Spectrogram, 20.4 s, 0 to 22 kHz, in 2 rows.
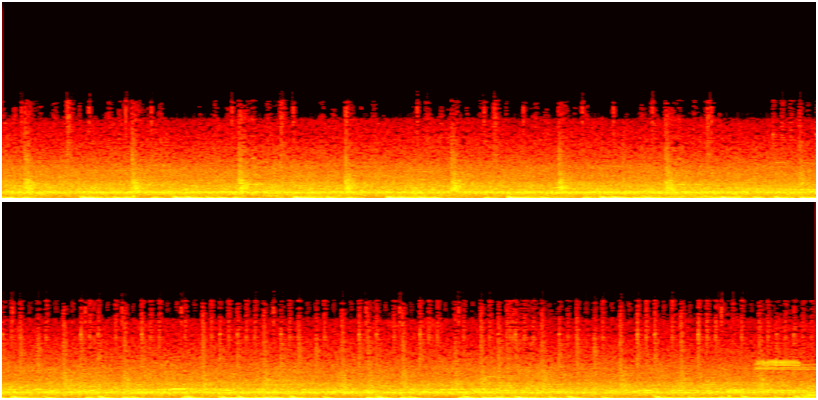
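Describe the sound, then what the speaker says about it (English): Simulated stadium crowd noise from the Madden 24 football video game, Titans at Patriots: a sustained, rumbling roar with scattered sharp clicks and thumps, running steadily for about twenty seconds. "That just means this crowd's going to get even louder"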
